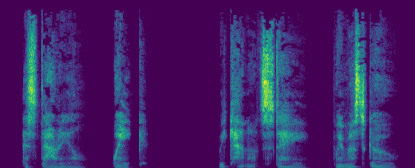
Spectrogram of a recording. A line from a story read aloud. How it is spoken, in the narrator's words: whispering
